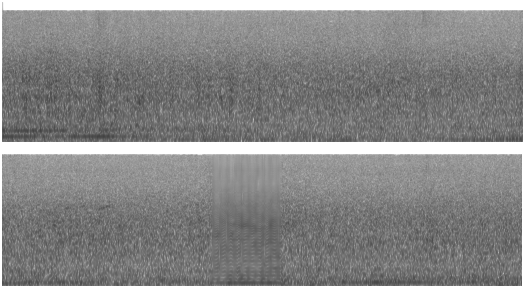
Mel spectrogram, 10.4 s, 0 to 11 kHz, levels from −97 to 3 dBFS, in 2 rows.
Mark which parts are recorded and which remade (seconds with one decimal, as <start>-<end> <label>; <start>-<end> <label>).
0.0-7.3 recorded; 7.3-8.0 remade; 8.0-10.4 recorded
